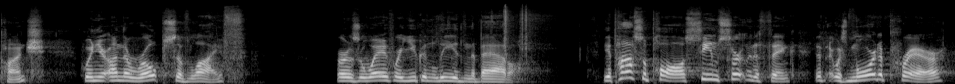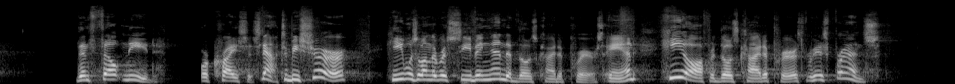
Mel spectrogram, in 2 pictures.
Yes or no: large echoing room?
yes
